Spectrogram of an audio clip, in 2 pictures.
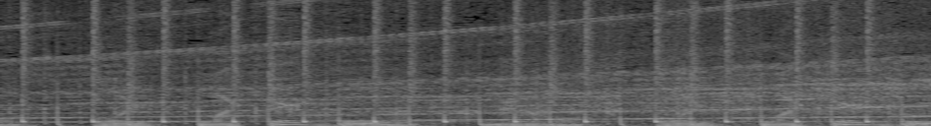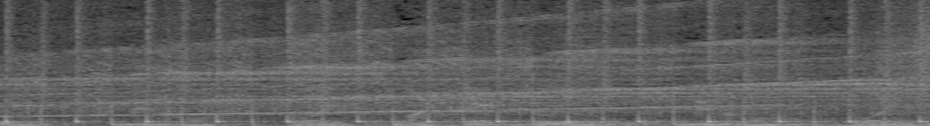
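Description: Minimal techno DJ mix: a steady beat of kick, bass notes and regular hi-hat ticks under a long synth sweep whose whining tones climb steadily in pitch throughout.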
